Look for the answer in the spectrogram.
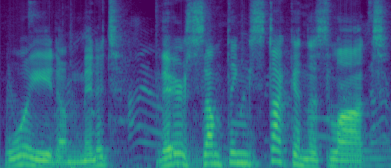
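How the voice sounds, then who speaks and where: A man's voice: medium pitch, animated, moderate pace, music in the background, close to an everyday voice. A man voicing the sardonic narrator of an adventure video game, reading scripted narration with dry, mocking asides. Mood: wry.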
